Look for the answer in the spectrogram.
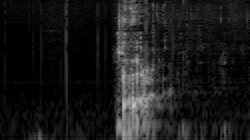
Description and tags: drain finishing/glug
drain, glug, gurgle, water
